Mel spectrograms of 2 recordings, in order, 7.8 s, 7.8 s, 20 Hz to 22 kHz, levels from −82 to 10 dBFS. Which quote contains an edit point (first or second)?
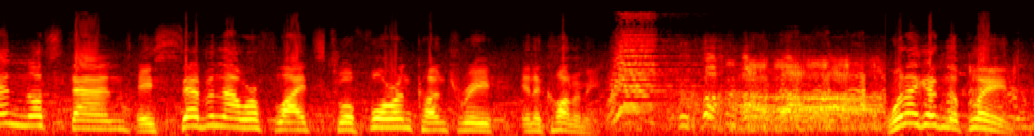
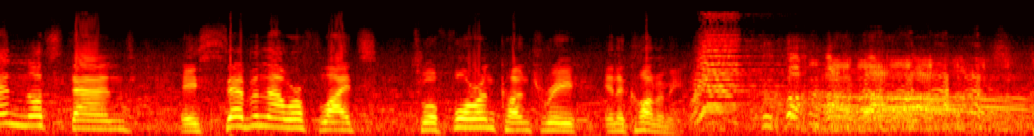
first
